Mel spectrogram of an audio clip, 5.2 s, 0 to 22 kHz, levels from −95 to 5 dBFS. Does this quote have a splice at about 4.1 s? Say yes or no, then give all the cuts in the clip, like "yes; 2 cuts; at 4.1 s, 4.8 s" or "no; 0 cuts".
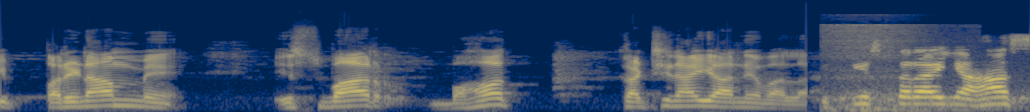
yes; 1 cut; at 4.1 s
